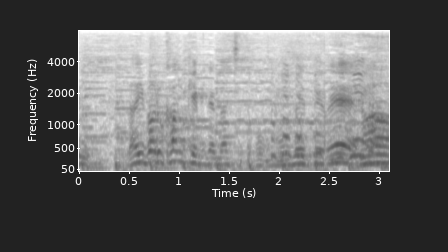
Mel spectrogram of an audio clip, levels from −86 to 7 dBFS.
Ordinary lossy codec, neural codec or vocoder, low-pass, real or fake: none; none; none; real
